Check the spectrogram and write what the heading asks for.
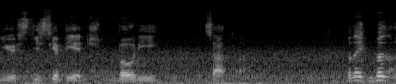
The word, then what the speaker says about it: bodhisattva: but they but like when i when all the pronunciation things that i've clicked on here it kind of has not like a long eye sound it has like a short like boda bodhisattva or bada i think both are right anyway it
